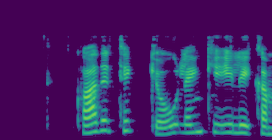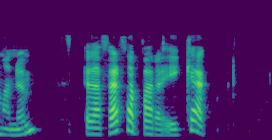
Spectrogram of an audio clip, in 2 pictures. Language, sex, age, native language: Icelandic, female, 50-59, Icelandic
